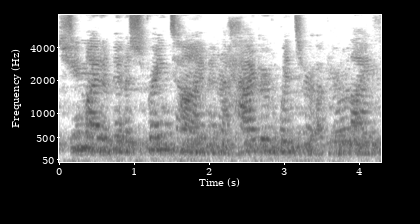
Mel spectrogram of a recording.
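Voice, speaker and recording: A female-sounding put-on character voice, high in pitch, goes at a moderate pace with a slight echo and loud background noise. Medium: stage play. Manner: solemn, measured.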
